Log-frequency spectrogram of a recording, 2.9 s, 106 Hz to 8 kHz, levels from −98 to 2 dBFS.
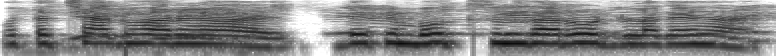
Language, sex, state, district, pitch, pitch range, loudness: Maithili, female, Bihar, Samastipur, 275 Hz, 260-290 Hz, -13 LUFS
